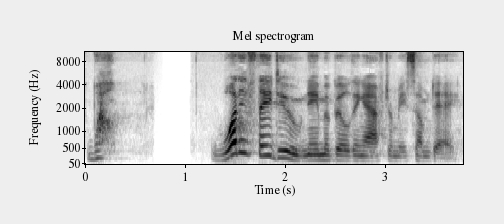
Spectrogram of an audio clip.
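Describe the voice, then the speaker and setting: A woman's voice: sits low, very animated, normal speed. A woman in a staged play reading, playing an aging nursing professor who tenderly and earnestly reassures her friend. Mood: wry, earnest.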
